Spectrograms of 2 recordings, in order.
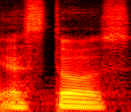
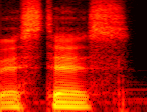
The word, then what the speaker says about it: estos: ¿Necesitas estos zapatos? Oh. These. Estos. Oh, now we have estos and estas. Oh, wait. Oh, that's interesting. I forgot about it being estos instead of estes.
